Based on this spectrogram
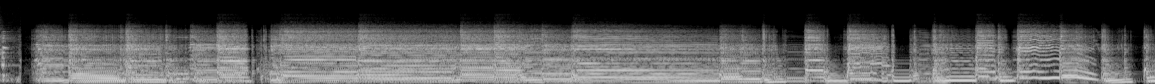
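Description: Overdriven electric guitar on its Alnico neck pickup, a warm, loud distorted tone: long ringing chords give way to choppier chord stabs and short melodic note runs with a bend near the end, heard alone.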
